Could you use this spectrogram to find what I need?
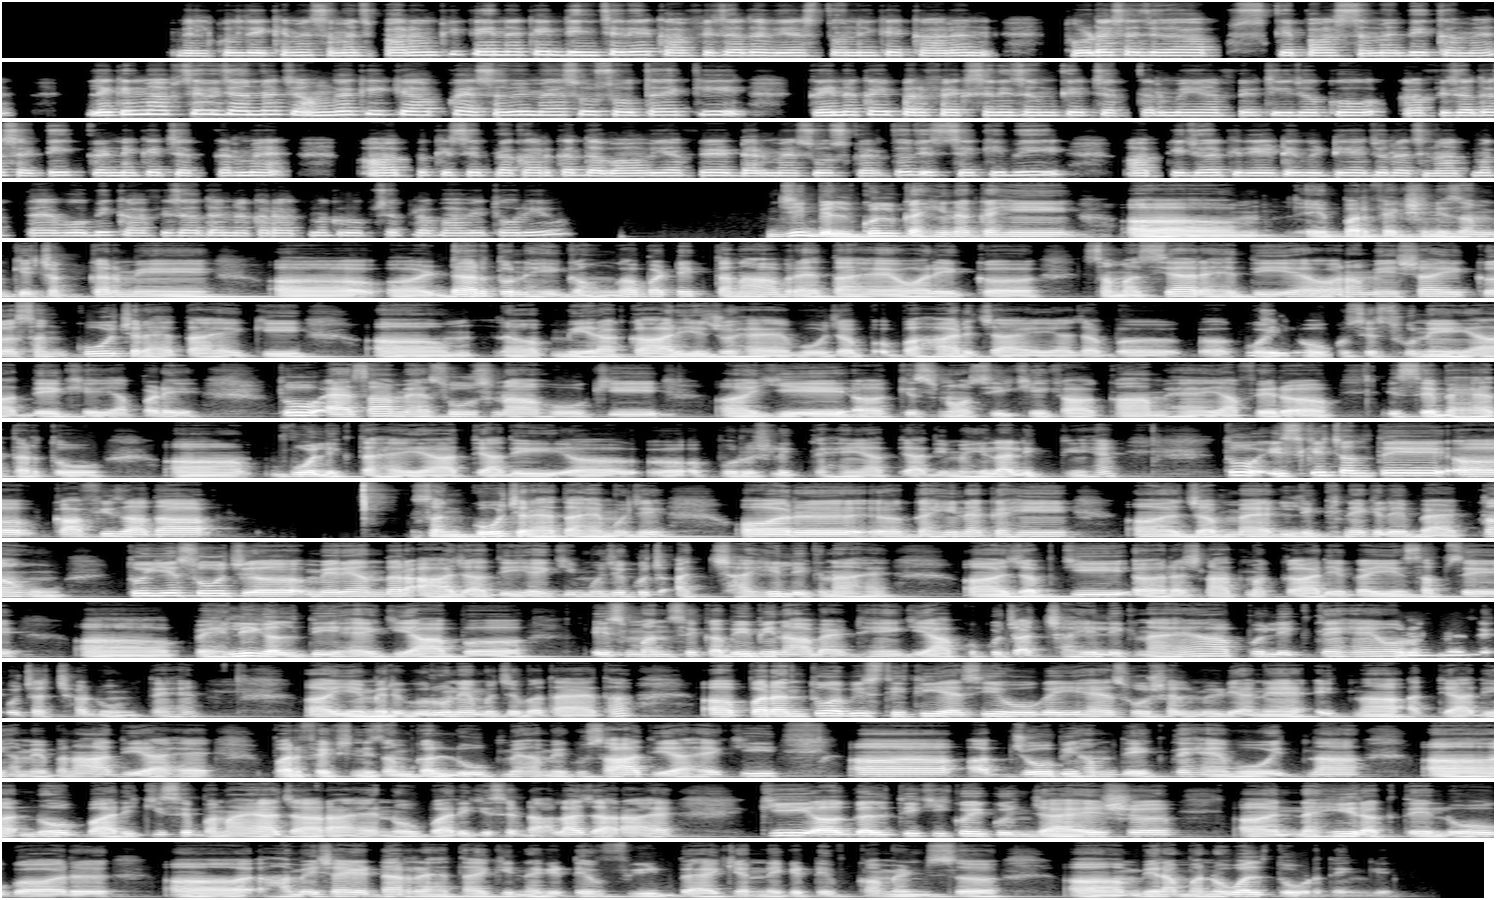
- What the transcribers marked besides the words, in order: in English: "परफेक्शनिज़्म"; in English: "क्रिएटिविटी"; in English: "परफेक्शनिज़्म"; in English: "बट"; tsk; other background noise; in English: "परफेक्शनिज़्म"; in English: "लूप"; in English: "नेगेटिव फीडबैक"; in English: "नेगेटिव कमेंट्स"
- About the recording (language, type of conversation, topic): Hindi, advice, क्या मैं रोज़ रचनात्मक अभ्यास शुरू नहीं कर पा रहा/रही हूँ?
